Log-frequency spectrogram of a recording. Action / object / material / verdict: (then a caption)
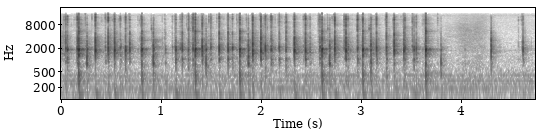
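tap / polycarbonate mechanical keyboard with tall plastic keycaps / polycarbonate / none. A KBD67 Lite mechanical keyboard with a transparent polycarbonate case, C³ x TKC Kiwi switches and Oblotzky SA Oblivion V2 keycaps is typed on continuously with the fingertips of both hands. About 29 crisp, bright clacks in a quick, uneven rhythm each snap off almost instantly, centred near 1.9 kHz with very little low end. The typing stops near the end, leaving a brief hush broken by two more keystrokes.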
